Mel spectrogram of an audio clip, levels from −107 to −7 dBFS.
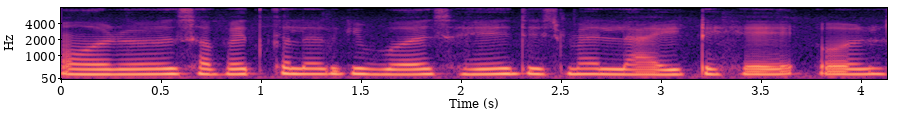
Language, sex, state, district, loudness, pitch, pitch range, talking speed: Hindi, female, Bihar, Darbhanga, -30 LUFS, 215 Hz, 205-225 Hz, 160 wpm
